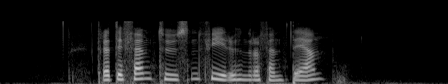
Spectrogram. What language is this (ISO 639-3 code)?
nor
